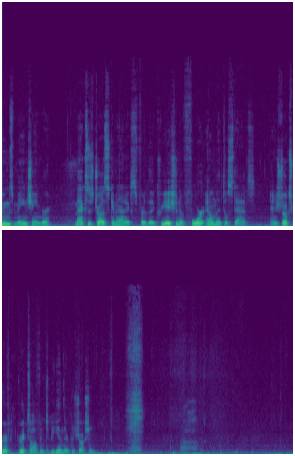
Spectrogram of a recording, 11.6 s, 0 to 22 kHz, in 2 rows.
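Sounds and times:
speech: 0:00.0 - 0:08.7
faint low hum: 0:00.0 - 0:11.6
wet sniffs through a stuffy nose: 0:08.3 - 0:08.7.

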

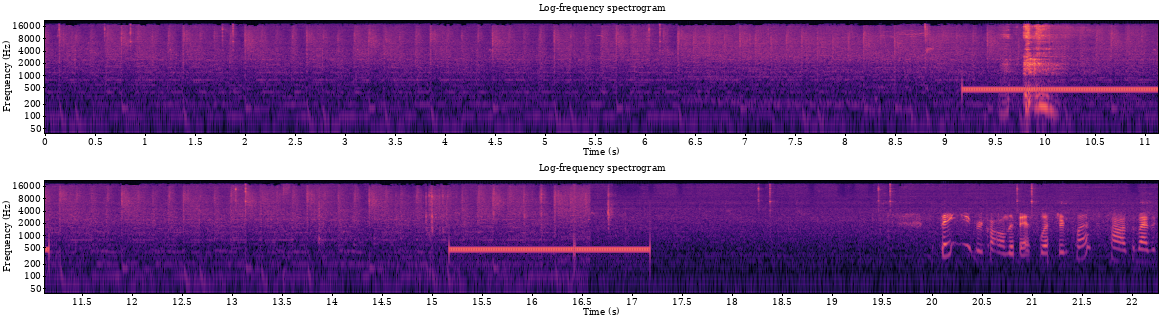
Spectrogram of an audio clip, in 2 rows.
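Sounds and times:
ringback tones of an outgoing phone call to Washington: 0:09.2 - 0:11.2, 0:15.2 - 0:17.2
speech: 0:21.0 - 0:22.2.

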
